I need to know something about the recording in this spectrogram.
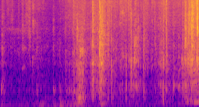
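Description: A cardboard box flap is pulled open with a soft scrape.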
